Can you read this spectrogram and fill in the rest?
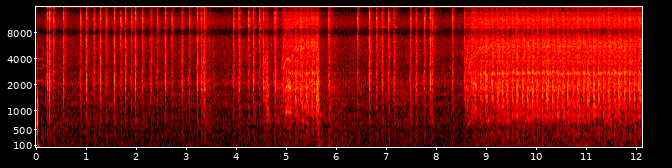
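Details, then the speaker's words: Ford Fusion with battery at 9.4 V, jumped to about 14 V; scattered clicks then steady cranking that never catches; starter suspected bad, though mechanic also suspects an engine problem after a loud boom; crank no start. "It doesn't start. It's not starting. It's not starting though. Still not starting."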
